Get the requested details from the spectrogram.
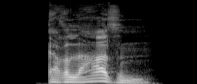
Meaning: first/third-person plural preterite of erlesen
- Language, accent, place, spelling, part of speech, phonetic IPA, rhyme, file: German, Germany, Berlin, erlasen, verb, [ɛɐ̯ˈlaːzn̩], -aːzn̩, De-erlasen.ogg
